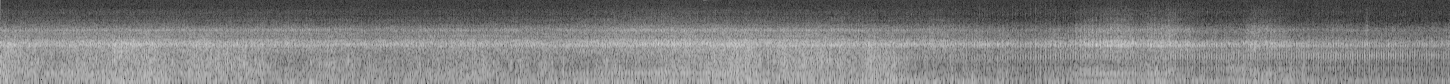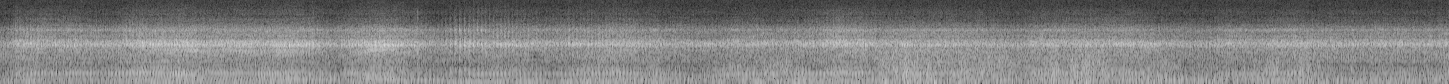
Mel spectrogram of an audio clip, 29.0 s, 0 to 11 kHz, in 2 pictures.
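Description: Kawasaki KLR650's single-cylinder four-stroke engine running continuously as the bike rides along sand, its note rising and falling with the throttle.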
